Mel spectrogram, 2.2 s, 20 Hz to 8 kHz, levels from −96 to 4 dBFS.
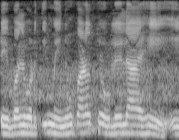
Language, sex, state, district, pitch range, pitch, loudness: Marathi, female, Maharashtra, Solapur, 165-180 Hz, 175 Hz, -13 LUFS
